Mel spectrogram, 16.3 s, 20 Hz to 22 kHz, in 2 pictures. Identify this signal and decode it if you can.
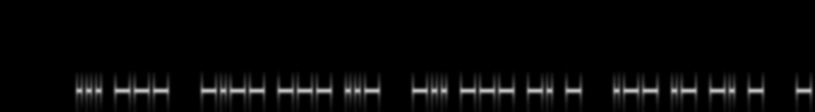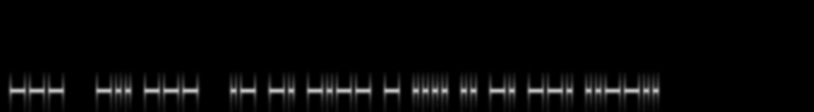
Morse code, heard as a keyed tone, about 25 wpm, 700 Hz. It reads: SO YOU DONT WANT TO DO ANYTHING?
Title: Sentences from Top 1000 Words 25wpm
